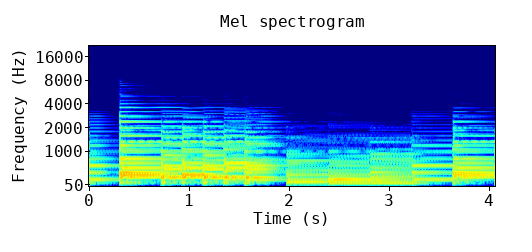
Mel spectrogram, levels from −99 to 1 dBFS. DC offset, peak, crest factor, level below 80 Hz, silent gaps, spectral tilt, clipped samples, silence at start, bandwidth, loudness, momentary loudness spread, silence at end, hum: under 0.1%; -18 dBFS; 16 dB; -58 dBFS; none; -8 dB/octave; under 0.1%; 0 s; 5.2 kHz; -33 LUFS; 9 LU; 0 s; none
